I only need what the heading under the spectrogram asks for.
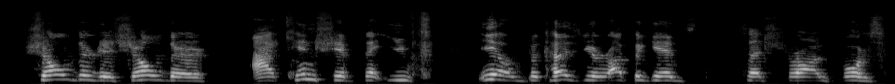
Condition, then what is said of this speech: Cerebral palsy. As you can tell when I'm excited and nervous and have a lot to say, sometimes my voice doesn't keep up with what's in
